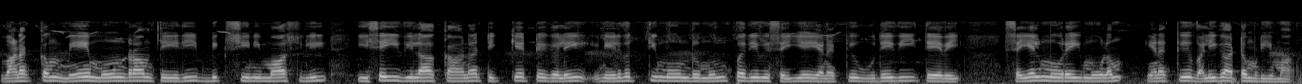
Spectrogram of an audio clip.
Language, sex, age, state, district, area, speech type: Tamil, male, 18-30, Tamil Nadu, Thanjavur, rural, read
